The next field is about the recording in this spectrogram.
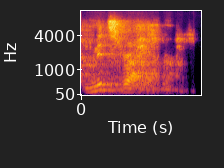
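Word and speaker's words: Mizraim: So it's pronounced Mitzrayim, which literally means the dwelling place of Ham.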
